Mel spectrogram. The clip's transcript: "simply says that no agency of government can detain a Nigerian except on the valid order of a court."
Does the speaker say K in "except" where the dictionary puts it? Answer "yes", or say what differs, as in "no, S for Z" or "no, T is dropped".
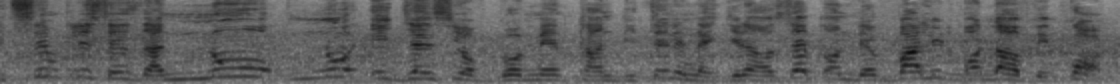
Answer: no, K is dropped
